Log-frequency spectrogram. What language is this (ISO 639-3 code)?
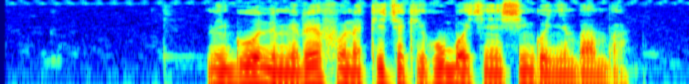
swa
